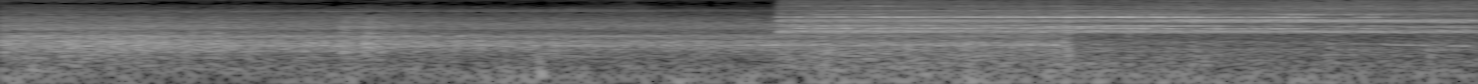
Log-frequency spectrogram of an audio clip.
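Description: Commuter trains running through a station: a steady rumble of wheels on the rails. About halfway through, several high steady squealing tones set in and hold.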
